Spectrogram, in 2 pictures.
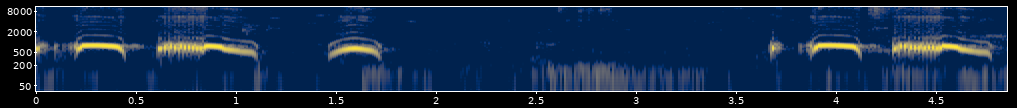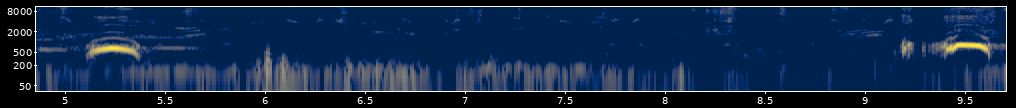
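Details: Spotted dove female lure call, repeated rhythmic phrases of three to four arched coos, the middle one longer and warbling, recurring about every four seconds with low murmuring noise between.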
